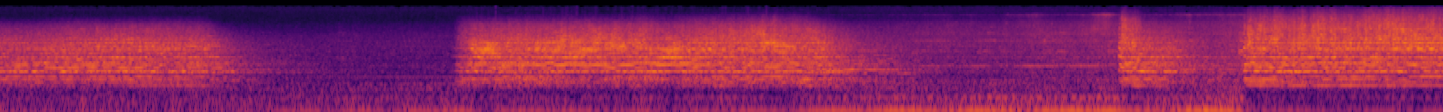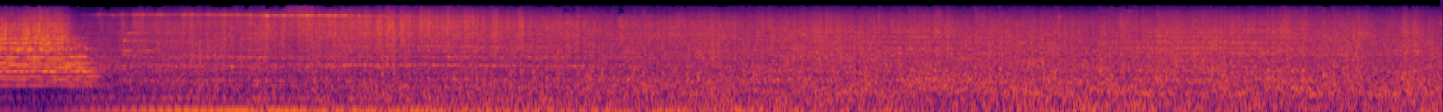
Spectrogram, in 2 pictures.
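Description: Norfolk Southern diesel locomotives blowing the grade-crossing horn signal, long, long, short, long, over the low rumble of their engines. After the last blast, about halfway in, the double-stack container train rolls past with a steady rush of wheel and rail noise.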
